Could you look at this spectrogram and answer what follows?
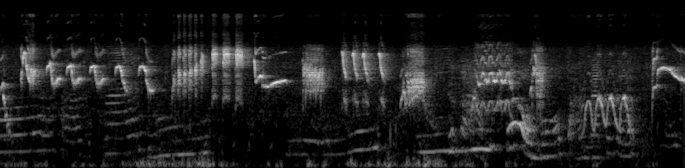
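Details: Asian pied starling in full song for a cage-bird training master: fast chattering chirps, noisy rasping passages and wavering warbles, over a soft low tone.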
